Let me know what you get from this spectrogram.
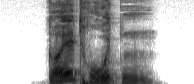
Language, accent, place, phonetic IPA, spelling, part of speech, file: German, Germany, Berlin, [ˈɡɔltˌʁuːtn̩], Goldruten, noun, De-Goldruten.ogg
- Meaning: plural of Goldrute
